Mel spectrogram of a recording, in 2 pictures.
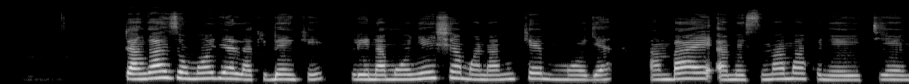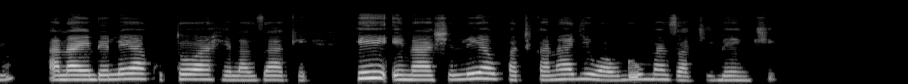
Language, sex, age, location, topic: Swahili, male, 36-49, Dar es Salaam, finance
